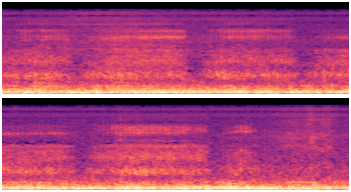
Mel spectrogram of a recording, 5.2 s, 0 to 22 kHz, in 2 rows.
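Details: Sleepy indoor Maine Coon named Fred, a red smoke male aged 19 months, purrs faintly while napping in his bed during an afternoon kept inside by storms. A continuous deep rumble rises and falls with each breath, about once per second.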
